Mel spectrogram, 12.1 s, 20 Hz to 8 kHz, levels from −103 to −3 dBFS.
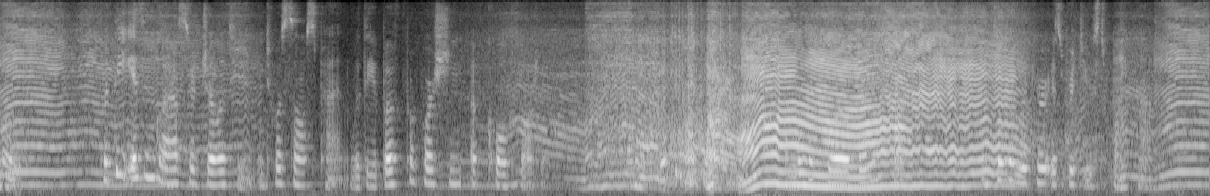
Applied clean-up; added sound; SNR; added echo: none; Motorcycle; -4 dB; none.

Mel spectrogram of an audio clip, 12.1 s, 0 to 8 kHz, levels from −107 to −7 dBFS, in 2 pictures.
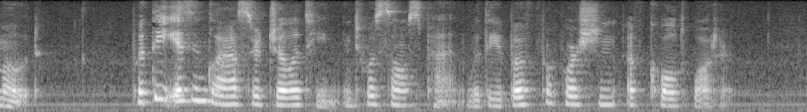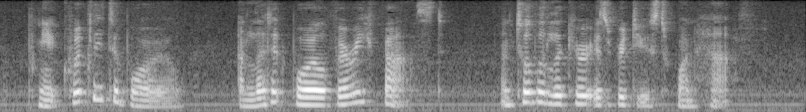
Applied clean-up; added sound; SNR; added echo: none; none; none; none.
